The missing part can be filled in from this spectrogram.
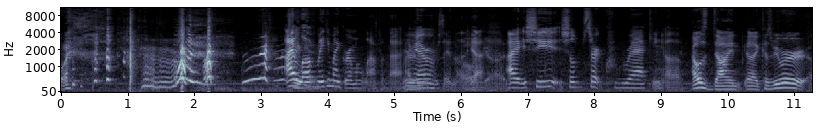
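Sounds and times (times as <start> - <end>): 
speech: 0.0 - 0.6, 3.4 - 11.2
person imitating a chihuahua barking: 1.2 - 3.4.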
